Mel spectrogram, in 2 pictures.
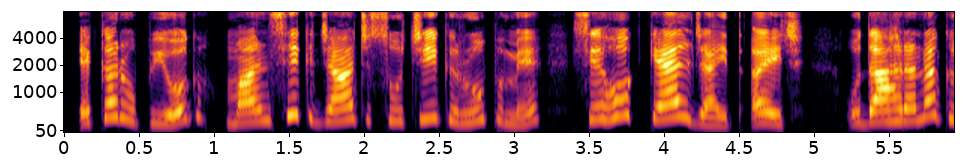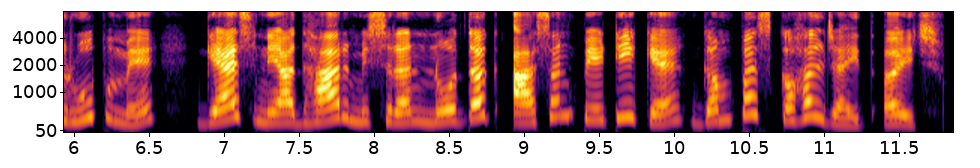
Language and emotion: Maithili, neutral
